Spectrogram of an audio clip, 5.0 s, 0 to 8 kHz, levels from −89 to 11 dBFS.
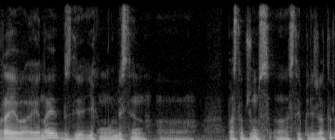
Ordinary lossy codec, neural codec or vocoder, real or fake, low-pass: none; none; real; none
